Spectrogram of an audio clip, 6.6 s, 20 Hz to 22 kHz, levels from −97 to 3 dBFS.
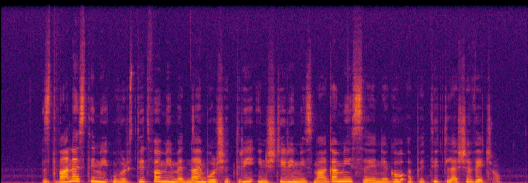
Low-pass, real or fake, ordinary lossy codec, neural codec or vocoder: none; real; none; none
